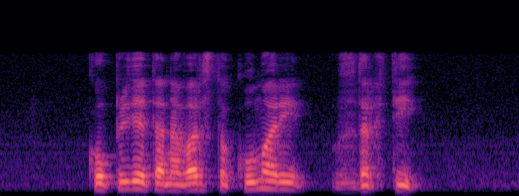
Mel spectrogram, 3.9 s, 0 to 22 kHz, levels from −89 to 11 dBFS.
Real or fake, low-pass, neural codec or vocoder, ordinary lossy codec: real; 7.2 kHz; none; none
